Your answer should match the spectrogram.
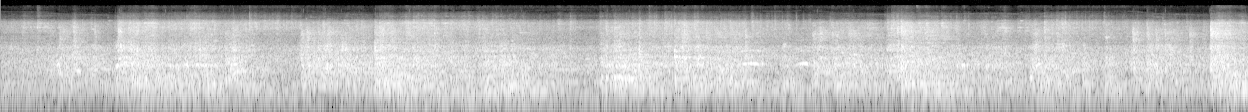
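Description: Hydraulic excavators demolishing brick buildings: engines running under a steady clatter and crunch of breaking brick and falling debris, with many short knocks and changes in loudness every few seconds.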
